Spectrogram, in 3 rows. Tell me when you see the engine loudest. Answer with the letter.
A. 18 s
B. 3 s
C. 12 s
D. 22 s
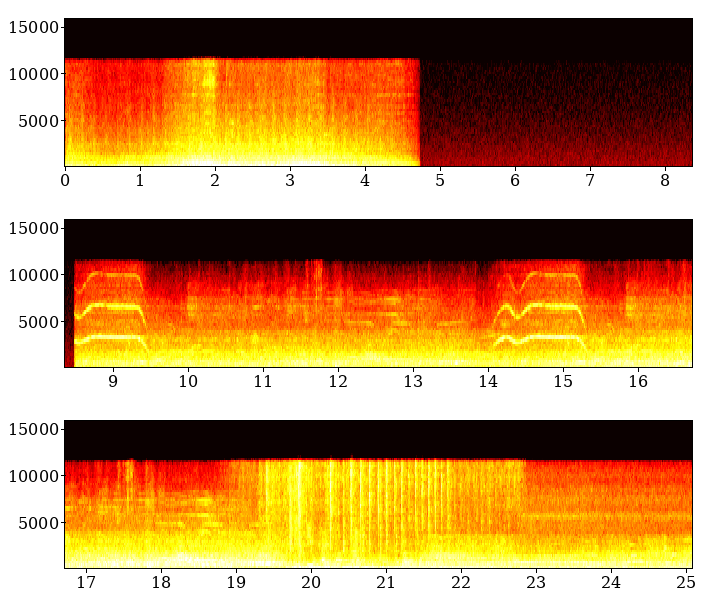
B.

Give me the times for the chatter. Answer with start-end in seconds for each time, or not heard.
8.4-25.0.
